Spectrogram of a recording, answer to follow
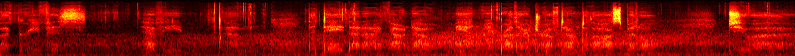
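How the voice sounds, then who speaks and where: Someone whispers at a fairly slow pace, with long, frequent pauses and noticeable background noise. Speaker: ASMR content creator. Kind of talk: ASMR whispered ramble about grief, talking to camera. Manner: whispered, quiet.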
